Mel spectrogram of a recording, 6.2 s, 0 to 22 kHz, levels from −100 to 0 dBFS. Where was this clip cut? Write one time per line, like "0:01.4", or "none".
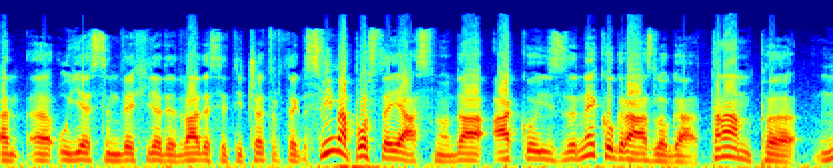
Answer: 0:02.2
